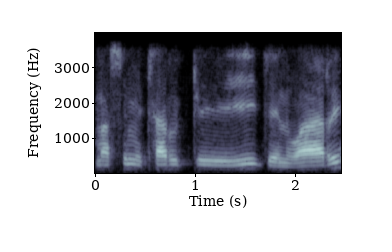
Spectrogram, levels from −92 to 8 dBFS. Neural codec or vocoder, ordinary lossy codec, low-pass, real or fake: none; none; 3.6 kHz; real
